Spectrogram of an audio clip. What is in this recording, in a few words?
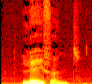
"levend", Dutch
